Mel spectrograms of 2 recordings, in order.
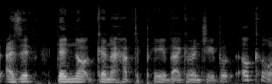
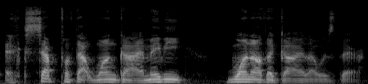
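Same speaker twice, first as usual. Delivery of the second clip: usual speaking voice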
